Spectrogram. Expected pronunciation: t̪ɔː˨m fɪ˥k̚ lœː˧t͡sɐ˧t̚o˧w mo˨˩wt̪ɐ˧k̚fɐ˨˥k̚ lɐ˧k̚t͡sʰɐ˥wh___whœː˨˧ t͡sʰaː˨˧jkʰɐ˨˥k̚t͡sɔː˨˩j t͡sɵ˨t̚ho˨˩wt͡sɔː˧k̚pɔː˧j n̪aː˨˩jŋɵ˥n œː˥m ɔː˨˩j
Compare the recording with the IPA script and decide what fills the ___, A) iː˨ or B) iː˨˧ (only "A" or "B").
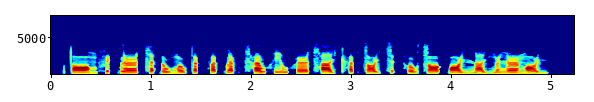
A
